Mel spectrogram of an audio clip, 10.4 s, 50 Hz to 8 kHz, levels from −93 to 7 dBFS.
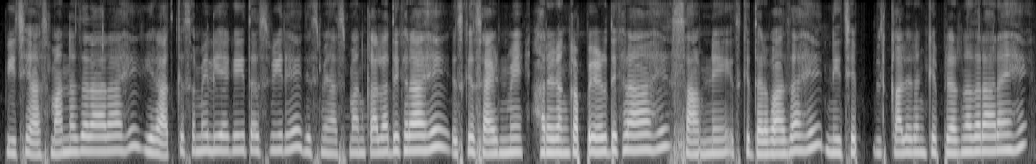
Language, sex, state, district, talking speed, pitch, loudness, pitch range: Hindi, female, Bihar, Jamui, 250 wpm, 210 Hz, -18 LUFS, 200-230 Hz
